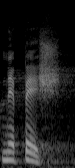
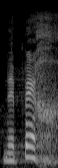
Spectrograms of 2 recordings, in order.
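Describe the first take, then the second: First: The word ends in a hissing sh sound. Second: The word ends in a throaty rasping sound. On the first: The speaker calls it wrong. "con ese hache al final, como suena nepesh" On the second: The speaker calls it right. "se pronuncia como J ... Que es gutural"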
